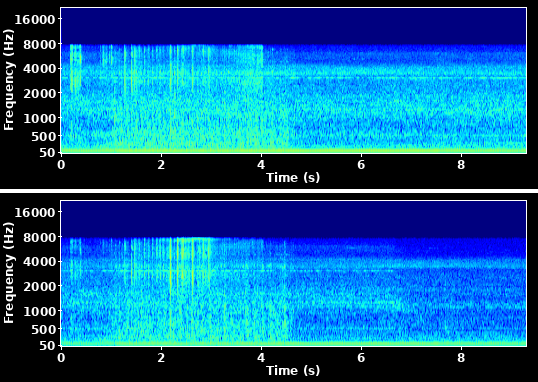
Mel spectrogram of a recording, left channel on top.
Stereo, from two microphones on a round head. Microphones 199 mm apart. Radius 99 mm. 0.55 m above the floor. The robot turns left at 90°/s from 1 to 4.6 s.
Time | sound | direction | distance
0.2 | a dropped coin | 30° left (ahead or behind) | 0.8 m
